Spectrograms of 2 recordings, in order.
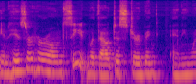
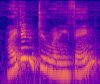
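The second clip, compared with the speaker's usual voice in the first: higher, louder protest; indignant; 4 semitones higher, 5 dB louder than usual. A narrator's reading. Ramona accused of popping buttons, indignant. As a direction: deny it with offended innocence. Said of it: "she said indignantly".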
